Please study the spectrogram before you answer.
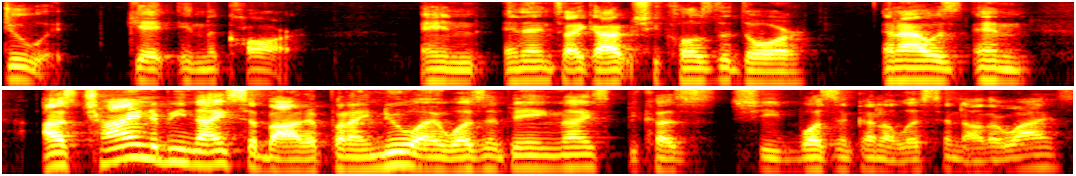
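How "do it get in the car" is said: put-on stern mutter, lower and quieter. Retelling ordering Mom to get in the car: imitating a stern muttered order. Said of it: "very matter of fact, very stern".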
